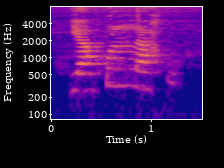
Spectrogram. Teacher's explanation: idgham bilagunnah dibaca tanpa disertai dengan dengungan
